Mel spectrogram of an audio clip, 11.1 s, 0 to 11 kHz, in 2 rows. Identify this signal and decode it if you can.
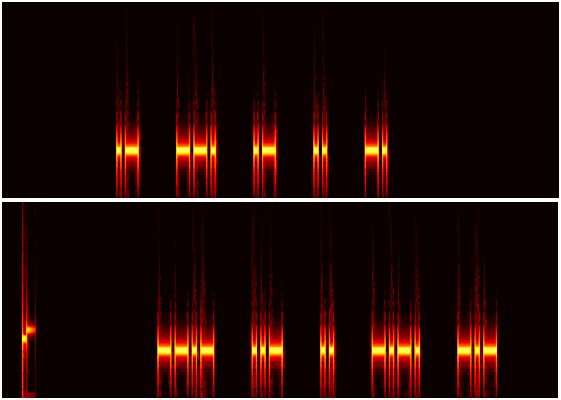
Morse code, heard as a keyed tone, about 28 wpm, spaced as for 16 wpm, 700 Hz. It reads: AGAIN QUICK
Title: 3x Character Spacing - Top 500 Words - 28wpm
